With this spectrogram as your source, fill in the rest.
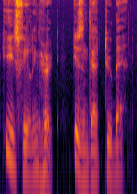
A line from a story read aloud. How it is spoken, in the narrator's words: all his friends chimed in laughing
